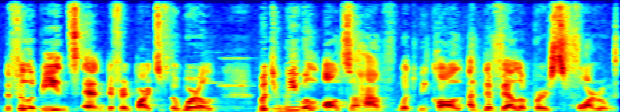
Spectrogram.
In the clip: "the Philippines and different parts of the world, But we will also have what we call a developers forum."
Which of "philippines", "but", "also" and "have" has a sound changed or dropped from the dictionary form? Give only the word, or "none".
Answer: philippines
